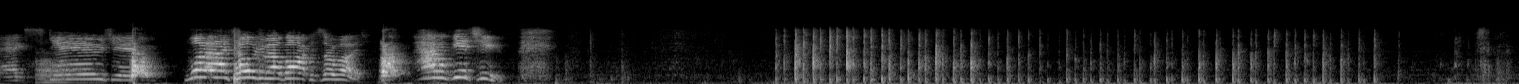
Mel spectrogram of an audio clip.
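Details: Naga, a Shepherd/Husky mix, talks back with several long, warbling howl-like yowls that bend up and down; afterwards a fast, rattling clatter runs steadily to the end.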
